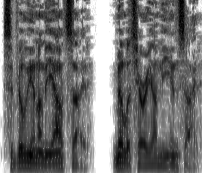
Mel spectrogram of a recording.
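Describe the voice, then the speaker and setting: An actor playing a stern, dutiful armored soldier in a video game, speaking in a formal, clipped military manner. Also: male voice, low voice, big pitch swings, a little fast, gravelly, dry recording, studio quality, exaggerated voice. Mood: grave, watchful. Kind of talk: video game companion dialogue acting.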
